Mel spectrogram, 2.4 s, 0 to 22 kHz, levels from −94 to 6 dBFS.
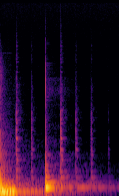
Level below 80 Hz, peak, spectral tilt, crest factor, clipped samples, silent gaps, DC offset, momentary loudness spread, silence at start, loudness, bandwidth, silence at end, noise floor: -20 dBFS; 0 dBFS; -10 dB/octave; 16 dB; under 0.1%; none; under 0.1%; 24 LU; 0 s; -17 LUFS; 5.2 kHz; 1.15 s; -53 dBFS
